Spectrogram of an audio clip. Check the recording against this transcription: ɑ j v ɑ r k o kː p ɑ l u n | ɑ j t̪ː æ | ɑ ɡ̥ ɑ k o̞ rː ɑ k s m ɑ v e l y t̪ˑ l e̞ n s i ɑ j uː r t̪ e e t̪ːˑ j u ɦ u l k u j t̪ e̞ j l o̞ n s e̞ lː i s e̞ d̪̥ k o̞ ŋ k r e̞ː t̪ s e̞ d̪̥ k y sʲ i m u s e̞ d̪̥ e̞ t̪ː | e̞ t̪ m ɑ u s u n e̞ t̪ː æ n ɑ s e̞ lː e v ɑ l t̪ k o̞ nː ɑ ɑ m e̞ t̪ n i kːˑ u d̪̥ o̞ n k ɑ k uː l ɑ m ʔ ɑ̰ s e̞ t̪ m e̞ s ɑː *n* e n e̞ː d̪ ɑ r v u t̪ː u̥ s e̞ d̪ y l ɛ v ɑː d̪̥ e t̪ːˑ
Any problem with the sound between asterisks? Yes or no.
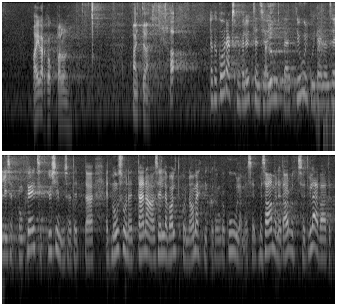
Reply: yes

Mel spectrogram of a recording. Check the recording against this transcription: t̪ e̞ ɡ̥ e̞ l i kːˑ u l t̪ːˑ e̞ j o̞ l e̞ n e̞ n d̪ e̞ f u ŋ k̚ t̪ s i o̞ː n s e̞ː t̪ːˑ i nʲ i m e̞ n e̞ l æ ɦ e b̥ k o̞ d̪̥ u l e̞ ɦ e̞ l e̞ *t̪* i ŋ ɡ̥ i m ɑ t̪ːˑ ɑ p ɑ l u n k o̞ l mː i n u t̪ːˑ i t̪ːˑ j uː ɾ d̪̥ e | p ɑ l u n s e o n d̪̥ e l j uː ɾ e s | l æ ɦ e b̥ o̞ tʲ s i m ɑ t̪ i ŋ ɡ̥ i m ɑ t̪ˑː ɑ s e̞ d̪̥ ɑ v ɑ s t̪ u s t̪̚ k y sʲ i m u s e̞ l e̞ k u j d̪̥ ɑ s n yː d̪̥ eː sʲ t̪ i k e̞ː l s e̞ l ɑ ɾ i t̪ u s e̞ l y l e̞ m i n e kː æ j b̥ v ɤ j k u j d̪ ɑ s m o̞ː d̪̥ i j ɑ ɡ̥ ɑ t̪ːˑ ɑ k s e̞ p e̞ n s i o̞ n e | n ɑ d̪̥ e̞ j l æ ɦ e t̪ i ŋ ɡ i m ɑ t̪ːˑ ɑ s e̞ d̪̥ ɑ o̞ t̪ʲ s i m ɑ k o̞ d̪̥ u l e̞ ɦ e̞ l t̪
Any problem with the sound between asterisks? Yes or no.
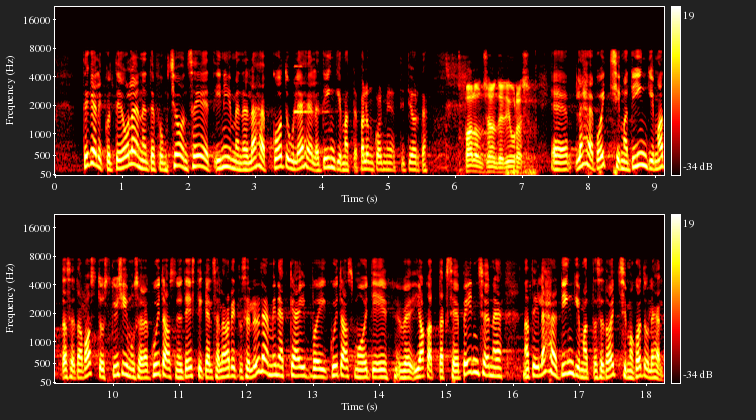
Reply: no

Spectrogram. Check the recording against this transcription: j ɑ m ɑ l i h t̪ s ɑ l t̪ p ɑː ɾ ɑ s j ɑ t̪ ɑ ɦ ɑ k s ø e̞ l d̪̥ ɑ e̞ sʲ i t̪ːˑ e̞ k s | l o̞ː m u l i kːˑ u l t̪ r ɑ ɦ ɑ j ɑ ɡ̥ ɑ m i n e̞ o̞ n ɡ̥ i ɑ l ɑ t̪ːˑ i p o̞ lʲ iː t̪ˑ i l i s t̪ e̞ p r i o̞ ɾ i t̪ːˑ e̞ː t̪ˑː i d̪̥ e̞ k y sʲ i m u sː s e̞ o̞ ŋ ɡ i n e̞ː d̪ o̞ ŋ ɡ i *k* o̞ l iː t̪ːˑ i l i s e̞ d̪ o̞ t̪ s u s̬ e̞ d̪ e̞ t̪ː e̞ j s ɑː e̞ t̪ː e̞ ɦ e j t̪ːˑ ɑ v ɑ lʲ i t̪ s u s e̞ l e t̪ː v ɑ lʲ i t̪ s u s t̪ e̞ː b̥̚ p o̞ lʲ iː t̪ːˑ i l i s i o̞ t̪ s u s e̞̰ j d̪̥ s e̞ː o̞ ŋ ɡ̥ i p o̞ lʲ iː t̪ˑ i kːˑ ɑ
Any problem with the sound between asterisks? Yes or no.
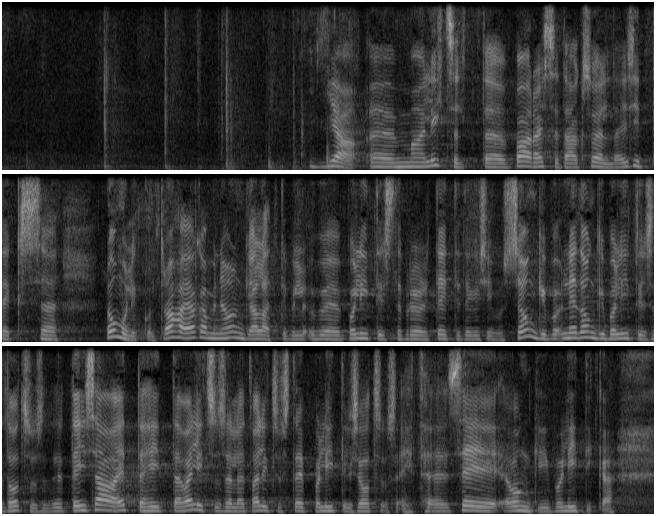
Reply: yes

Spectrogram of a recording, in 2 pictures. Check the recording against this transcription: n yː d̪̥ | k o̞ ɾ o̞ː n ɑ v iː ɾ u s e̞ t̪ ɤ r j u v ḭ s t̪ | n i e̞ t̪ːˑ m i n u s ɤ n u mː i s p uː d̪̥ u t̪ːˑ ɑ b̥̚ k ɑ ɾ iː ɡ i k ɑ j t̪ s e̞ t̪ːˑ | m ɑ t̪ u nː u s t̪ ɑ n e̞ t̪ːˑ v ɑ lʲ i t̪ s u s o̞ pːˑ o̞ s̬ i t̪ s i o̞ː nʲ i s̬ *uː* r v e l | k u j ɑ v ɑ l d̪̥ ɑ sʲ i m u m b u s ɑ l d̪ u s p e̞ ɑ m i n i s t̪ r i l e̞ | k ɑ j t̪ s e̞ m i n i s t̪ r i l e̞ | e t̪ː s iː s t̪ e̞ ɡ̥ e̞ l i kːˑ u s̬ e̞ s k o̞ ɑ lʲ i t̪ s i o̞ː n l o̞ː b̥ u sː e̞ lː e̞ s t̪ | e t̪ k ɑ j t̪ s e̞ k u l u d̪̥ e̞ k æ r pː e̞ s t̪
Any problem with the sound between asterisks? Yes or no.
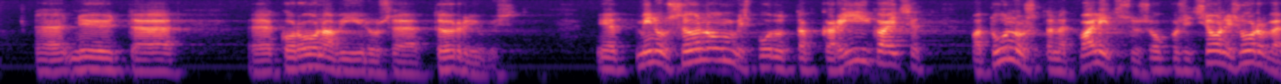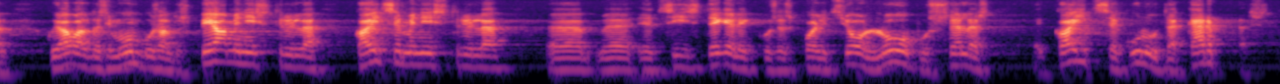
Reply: yes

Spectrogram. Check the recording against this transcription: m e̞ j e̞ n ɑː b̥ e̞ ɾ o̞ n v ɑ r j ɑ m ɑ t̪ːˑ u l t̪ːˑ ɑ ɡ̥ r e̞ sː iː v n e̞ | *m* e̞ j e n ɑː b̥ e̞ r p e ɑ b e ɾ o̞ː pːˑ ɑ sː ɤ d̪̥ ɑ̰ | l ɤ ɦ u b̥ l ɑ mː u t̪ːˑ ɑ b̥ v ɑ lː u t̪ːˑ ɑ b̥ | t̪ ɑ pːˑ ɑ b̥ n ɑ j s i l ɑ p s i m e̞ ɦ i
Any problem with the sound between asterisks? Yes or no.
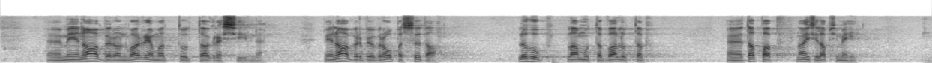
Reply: no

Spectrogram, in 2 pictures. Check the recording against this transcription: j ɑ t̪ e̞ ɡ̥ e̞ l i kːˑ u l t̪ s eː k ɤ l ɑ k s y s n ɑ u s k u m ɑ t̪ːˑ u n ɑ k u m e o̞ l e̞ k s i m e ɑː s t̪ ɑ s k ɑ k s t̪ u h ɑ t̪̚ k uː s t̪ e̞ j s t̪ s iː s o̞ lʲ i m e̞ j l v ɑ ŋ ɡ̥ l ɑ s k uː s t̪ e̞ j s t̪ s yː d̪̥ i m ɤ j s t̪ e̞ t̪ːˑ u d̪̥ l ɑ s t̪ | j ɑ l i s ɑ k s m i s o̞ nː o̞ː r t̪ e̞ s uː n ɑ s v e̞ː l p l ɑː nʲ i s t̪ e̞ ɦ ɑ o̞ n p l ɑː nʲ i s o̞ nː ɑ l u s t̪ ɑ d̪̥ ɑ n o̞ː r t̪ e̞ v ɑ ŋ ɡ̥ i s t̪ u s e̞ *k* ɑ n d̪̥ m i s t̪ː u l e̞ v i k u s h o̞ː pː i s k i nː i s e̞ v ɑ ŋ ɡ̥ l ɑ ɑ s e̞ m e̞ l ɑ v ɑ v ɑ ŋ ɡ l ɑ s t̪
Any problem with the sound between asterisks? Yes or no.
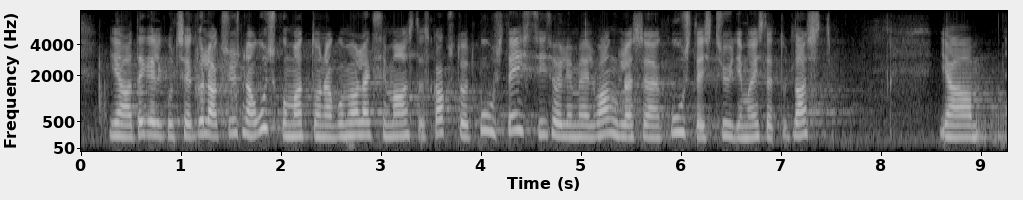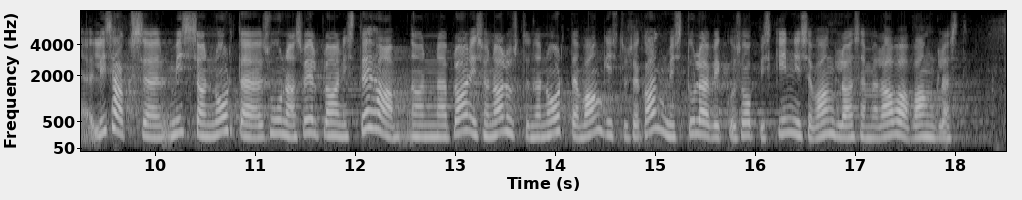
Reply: no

